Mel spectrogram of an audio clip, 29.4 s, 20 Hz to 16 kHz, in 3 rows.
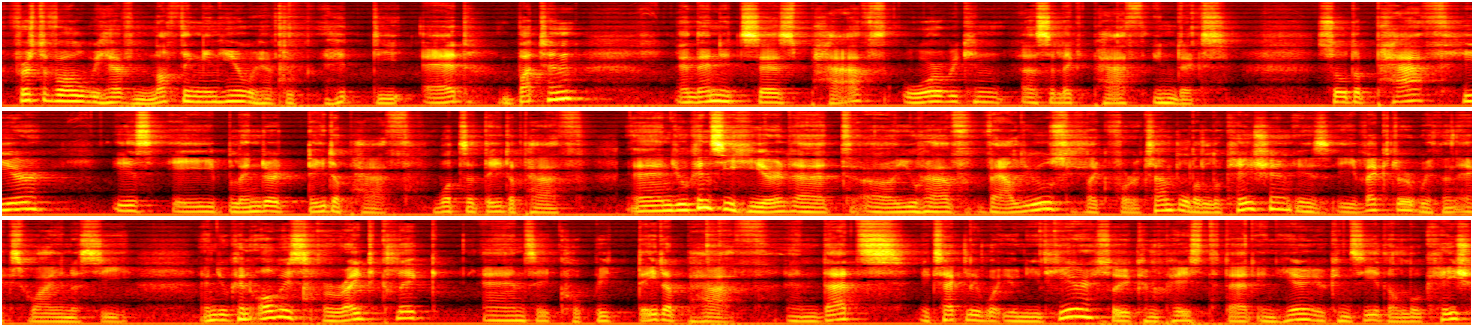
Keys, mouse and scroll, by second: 1.7 click, 5.1-7.9 drag, 13.9 click, 13.9-14.6 scroll up 3, 21.5-24.3 right drag, 26.4-29.3 drag.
